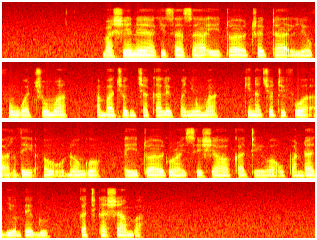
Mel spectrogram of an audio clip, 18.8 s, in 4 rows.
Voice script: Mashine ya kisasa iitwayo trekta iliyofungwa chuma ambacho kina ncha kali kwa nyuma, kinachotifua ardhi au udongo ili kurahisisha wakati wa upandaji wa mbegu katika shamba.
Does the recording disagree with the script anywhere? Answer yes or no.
yes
